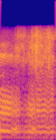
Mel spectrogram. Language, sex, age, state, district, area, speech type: Odia, male, 45-60, Odisha, Sundergarh, rural, conversation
